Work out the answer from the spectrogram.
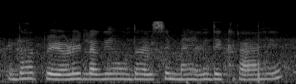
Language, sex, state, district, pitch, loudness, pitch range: Hindi, female, Maharashtra, Aurangabad, 245 Hz, -29 LUFS, 235-255 Hz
